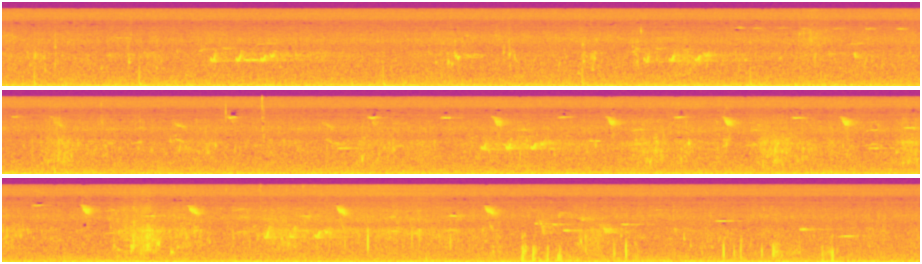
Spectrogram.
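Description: Faint calls of several birds over a low hiss. From about halfway through, one bird repeats a short, high, falling note roughly once a second for about ten seconds.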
